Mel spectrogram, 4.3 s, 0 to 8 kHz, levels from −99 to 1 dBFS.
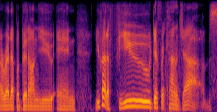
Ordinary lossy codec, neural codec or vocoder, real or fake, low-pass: Opus, 16 kbps; none; real; 7.2 kHz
